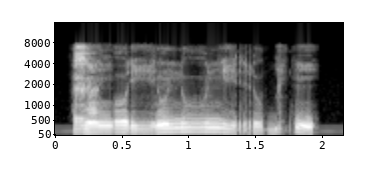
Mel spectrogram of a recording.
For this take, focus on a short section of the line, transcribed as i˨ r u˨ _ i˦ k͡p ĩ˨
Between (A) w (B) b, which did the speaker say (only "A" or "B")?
B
